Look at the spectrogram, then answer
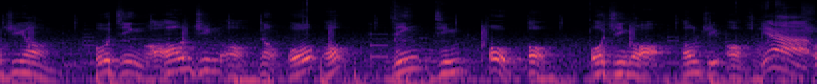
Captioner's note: speaking Korean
